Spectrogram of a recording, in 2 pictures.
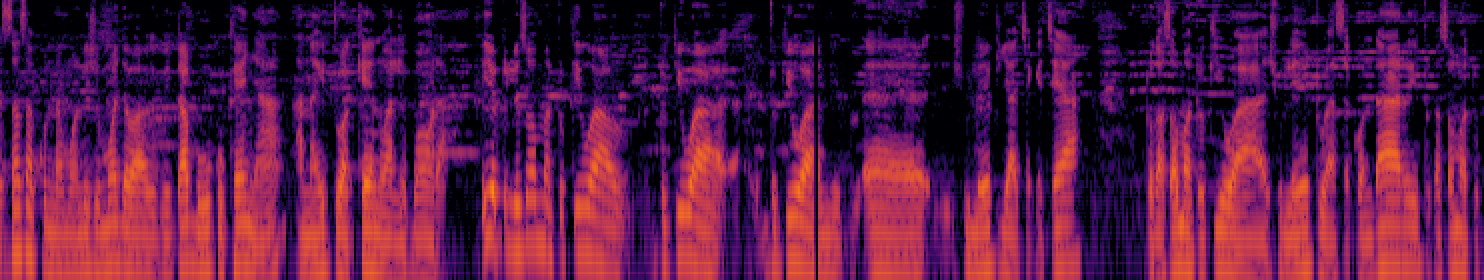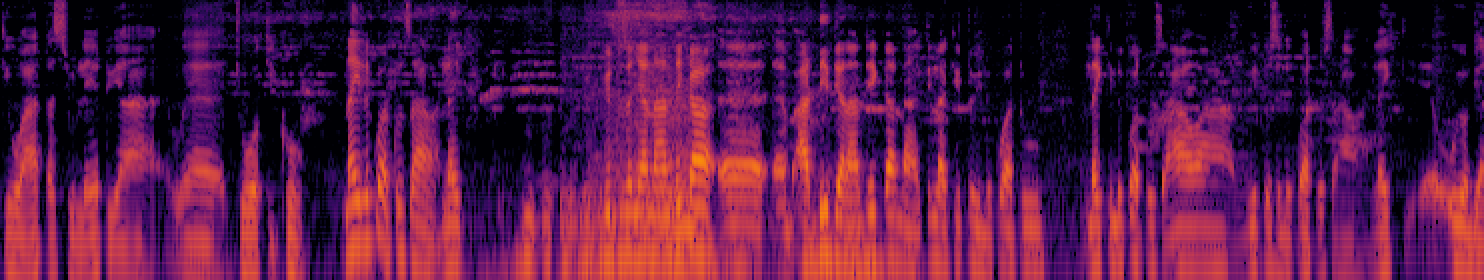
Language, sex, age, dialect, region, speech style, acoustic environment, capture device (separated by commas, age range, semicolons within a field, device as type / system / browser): Swahili, male, 18-24, Kenya - Nairobi Sheng-influenced, Kenya, happy, traffic, mobile / Linux / Chrome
